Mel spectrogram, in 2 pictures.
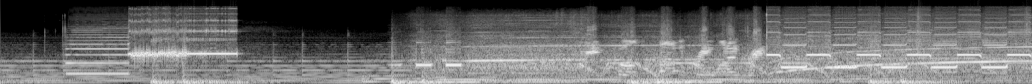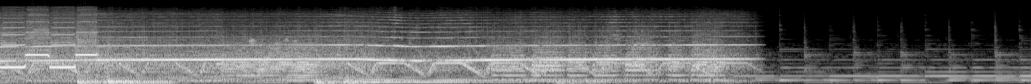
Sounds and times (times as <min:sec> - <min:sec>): Ambulance (siren): 0:00.7 - 0:02.4, 0:04.0 - 0:18.0
Car alarm: 0:00.7 - 0:02.4, 0:04.1 - 0:18.0
Police car (siren): 0:00.7 - 0:02.4, 0:04.0 - 0:18.0.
